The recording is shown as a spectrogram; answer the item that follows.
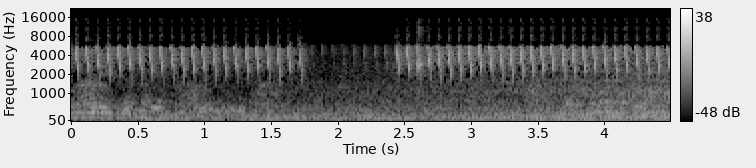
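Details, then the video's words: A male Bar-winged prinia sings a fast, even series of high, buzzy chipping notes, repeated in two bursts separated by a brief pause. "Suara Ciblek Sawah Jantan"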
